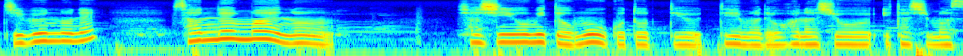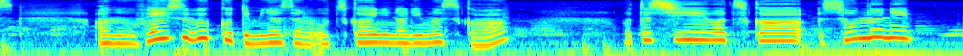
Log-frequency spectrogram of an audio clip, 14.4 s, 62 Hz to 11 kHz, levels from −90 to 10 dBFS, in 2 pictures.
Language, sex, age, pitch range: Japanese, female, 20-39, 190-260 Hz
